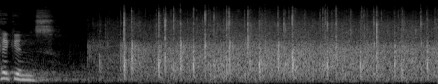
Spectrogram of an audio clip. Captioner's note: audience applauds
